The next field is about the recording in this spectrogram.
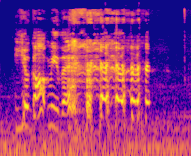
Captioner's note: laughs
